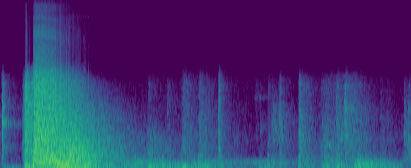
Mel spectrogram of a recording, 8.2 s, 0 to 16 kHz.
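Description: A very loud, sharp bang about half a second in as a 50,000-ampere capacitor-bank pulse blows apart a Samsung Galaxy Nexus phone, ringing away over a second or two. It is followed by a run of scattered knocks and clatters.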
